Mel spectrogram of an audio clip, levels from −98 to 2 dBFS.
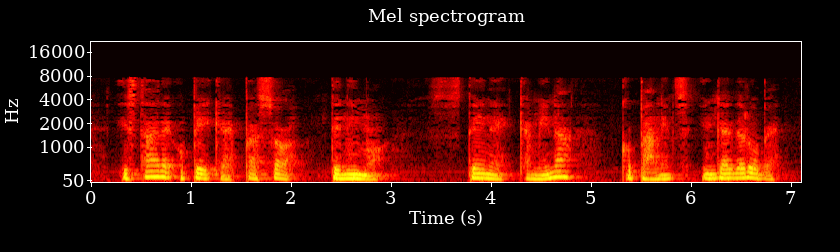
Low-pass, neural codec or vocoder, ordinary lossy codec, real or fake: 19.8 kHz; none; AAC, 24 kbps; real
